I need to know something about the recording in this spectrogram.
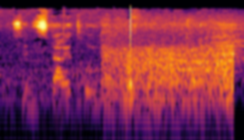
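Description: Jet noise from a Patrouille de France Alpha Jet, a broad rushing sound that swells about a second in and keeps building as the aircraft flies its display.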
